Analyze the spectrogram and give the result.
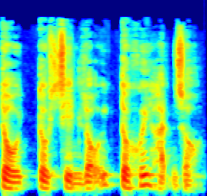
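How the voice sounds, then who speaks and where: A man voicing a terrified older mother who stammers and sobs her pleas, in a husky low voice. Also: big pitch swings, a little fast. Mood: pleading.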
